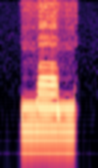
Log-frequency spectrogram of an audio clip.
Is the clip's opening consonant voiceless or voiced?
voiced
